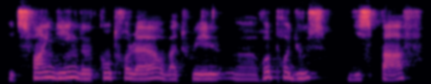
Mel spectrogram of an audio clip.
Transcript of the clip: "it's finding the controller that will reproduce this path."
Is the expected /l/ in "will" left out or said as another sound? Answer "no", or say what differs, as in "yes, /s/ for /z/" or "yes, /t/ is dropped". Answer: no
